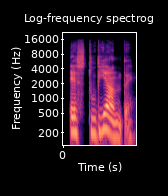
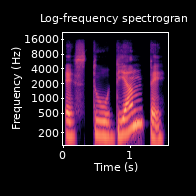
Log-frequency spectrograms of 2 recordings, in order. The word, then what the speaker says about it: estudiante: My final example is of a 4-syllable word. Estudiante. Estudiante. The emphasis is on the diam, the second to last syllable.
